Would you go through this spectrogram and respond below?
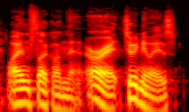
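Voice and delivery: normal talking voice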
